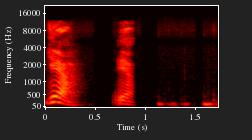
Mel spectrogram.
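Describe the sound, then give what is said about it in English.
A voice says a couple of short words, then a quick run of four dull, low thumps as fingers drum on a microphone in an uneven rhythm. “Ooh, someone's drumming on their microphone.”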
